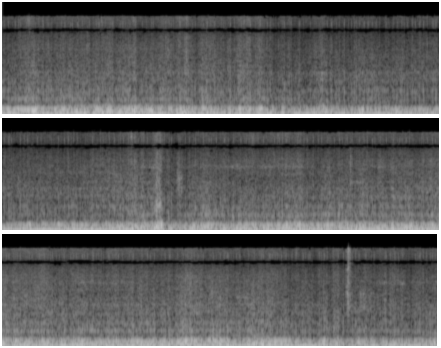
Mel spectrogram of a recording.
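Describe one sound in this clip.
A vehicle engine rumbles steadily from inside the cab.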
